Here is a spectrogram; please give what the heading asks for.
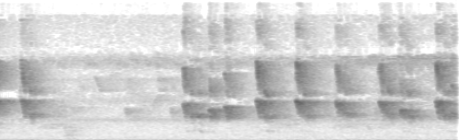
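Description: A squirrel gives sharp, high chirps in a quick, uneven series, about two or three each second.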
